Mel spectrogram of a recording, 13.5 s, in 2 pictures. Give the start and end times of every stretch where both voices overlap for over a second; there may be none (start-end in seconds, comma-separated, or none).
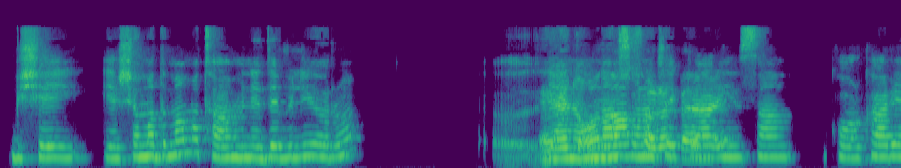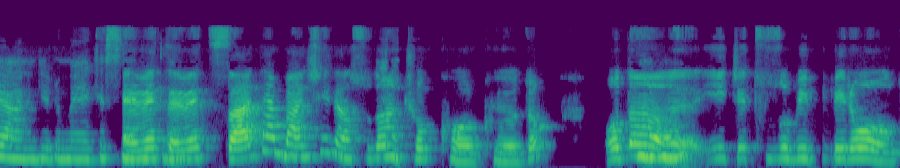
4.0-5.6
